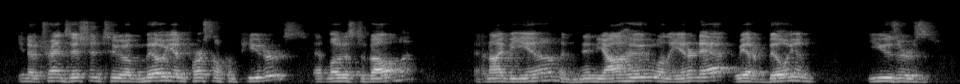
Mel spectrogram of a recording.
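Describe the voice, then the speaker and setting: Noticeable background noise sits behind a man whose fairly high pitch stays monotone and flat. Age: 60s. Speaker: technology marketer, panelist. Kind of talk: panel discussion.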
